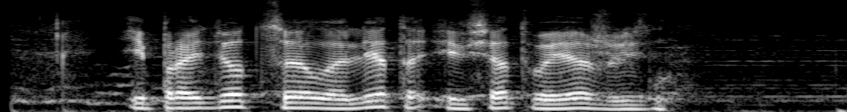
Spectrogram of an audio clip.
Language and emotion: Russian, neutral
